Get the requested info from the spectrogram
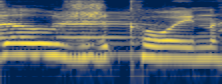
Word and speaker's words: Dogecoin: Men, Dogecoin, eh, jag sa det. Just det. Ja. Helt korrekt uttalat.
